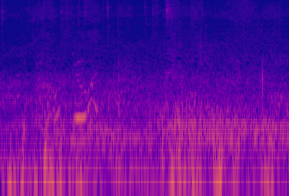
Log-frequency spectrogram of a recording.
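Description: Footsteps of shoes on asphalt, a few dull steps, with a few short whimpering calls over them.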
